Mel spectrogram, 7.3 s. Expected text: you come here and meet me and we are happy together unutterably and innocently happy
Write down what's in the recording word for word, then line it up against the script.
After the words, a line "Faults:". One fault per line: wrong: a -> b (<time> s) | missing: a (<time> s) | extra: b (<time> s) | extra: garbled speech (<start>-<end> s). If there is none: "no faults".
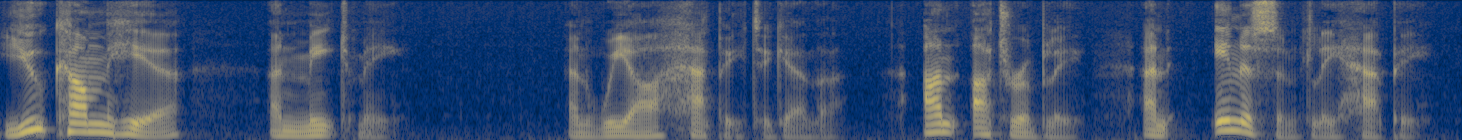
you come here and meet me and we are happy together unutterably and innocently happy
Faults:
no faults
